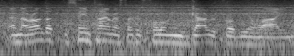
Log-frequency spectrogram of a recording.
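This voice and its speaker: A man with a Polish accent speaks at a fairly high pitch. Room echo is audible and there is noticeable background noise. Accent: non-native English, Polish. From Poland. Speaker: videographer. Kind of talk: interview. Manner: halting, many fillers.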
